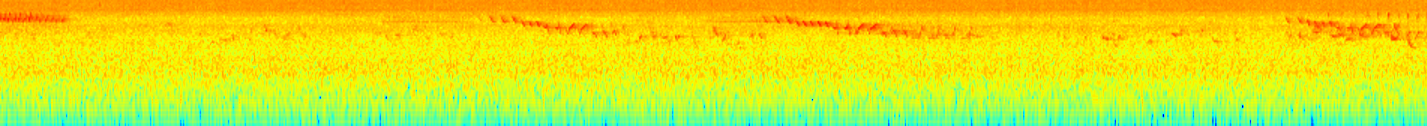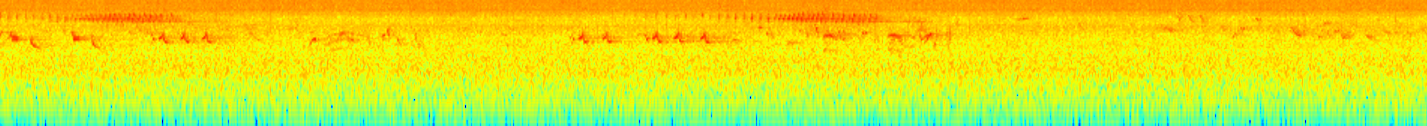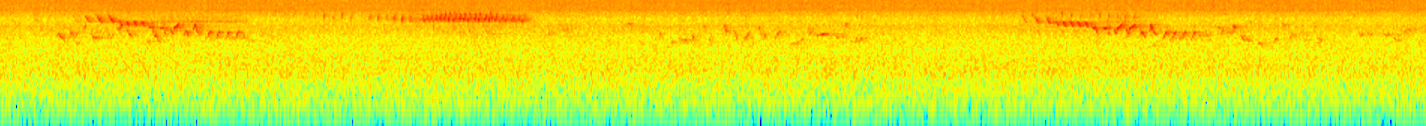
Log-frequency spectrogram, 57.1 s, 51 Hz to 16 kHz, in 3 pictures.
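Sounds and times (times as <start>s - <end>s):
flowing water rushing: 0.0s - 57.0s
birds singing: 26.6s - 33.0s, 34.5s - 49.8s, 51.6s - 57.0s.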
